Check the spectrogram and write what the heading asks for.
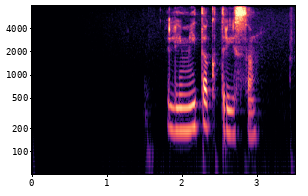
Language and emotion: Russian, neutral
